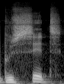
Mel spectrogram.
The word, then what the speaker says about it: Buisset: How do you say her name? Buisset. Karine Buisset.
